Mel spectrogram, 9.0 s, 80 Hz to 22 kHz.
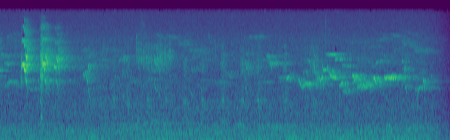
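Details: A great spotted woodpecker in Brussels, Belgium, in May 2015, gives two sharp, high 'kik' notes close together, followed by a stretch of softer, higher twittering from other small birds.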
